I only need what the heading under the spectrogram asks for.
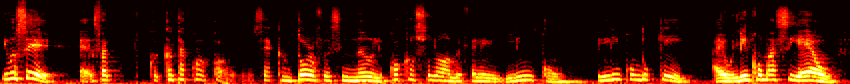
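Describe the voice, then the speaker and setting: A Brazilian man, a pastor and businessman, telling his story as a podcast guest and acting out both sides of the conversations in lively slang. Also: high voice, fairly quick, breathy edge. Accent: Brazilian Portuguese. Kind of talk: animated storytelling with quoted dialogue.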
